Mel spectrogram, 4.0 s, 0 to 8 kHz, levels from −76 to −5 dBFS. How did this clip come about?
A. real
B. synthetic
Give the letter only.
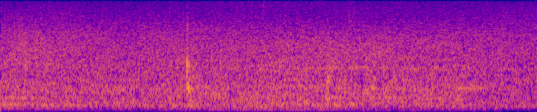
A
